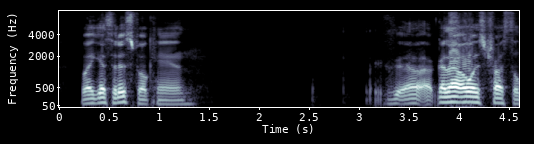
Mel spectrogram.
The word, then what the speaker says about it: Spokane: Well, I guess it is Spokane.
